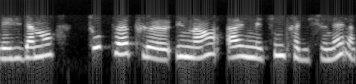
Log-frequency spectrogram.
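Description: A woman speaks with ordinary pitch variation. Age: 30s. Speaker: naturopath. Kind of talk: call-in explanation.

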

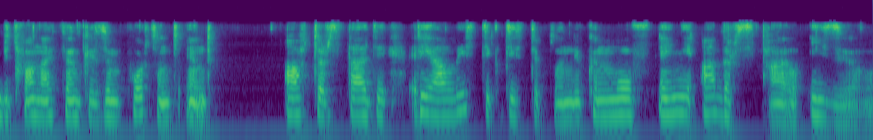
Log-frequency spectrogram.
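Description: A woman with a Russian accent speaks at a fairly slow pace and a fairly low pitch. Her intonation is fairly even and her loudness very even. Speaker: painter. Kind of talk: interview. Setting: video call. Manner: halting.

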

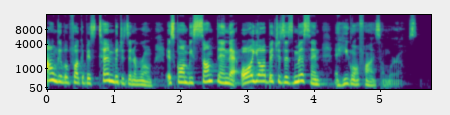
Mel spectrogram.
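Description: A woman's very fast speech, fairly high in pitch with vocal fry and very wide pitch swings. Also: big swings in loudness. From Wilmington, Delaware, US. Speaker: rapper. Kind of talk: casual interview.

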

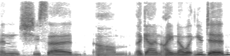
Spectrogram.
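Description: A woman with an American accent and an unremarkable speaking voice speaks in a medium pitch with fairly even intonation. The recording is very clean, with a silent background. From Long Island, New York. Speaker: comedian. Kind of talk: casual chat. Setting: in a car.

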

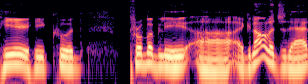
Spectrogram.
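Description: A man with an Israeli accent, in a dry, close recording with no echo. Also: very clean recording, silent background. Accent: Hebrew-accented English. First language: Hebrew. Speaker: podcast host. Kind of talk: live Q&A chat. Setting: studio.

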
